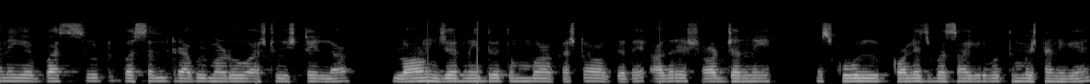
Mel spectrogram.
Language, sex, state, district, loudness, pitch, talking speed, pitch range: Kannada, male, Karnataka, Bellary, -29 LUFS, 145 Hz, 130 wpm, 140-150 Hz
